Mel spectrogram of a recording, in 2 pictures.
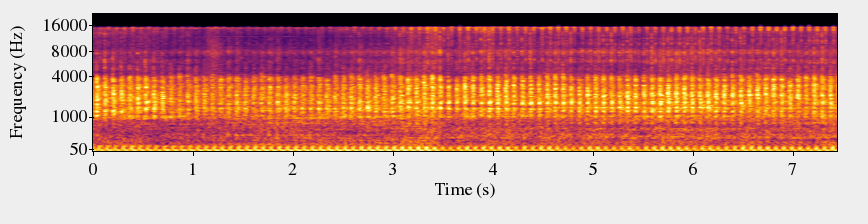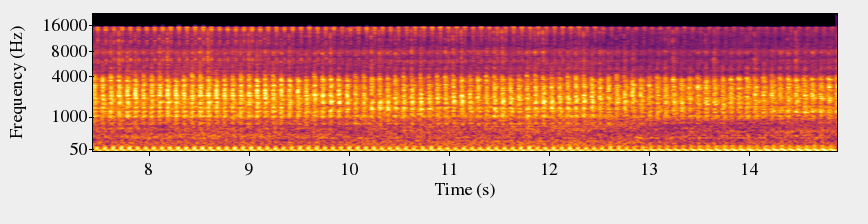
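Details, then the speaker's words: Honda Vario 125 FI scooter after an engine teardown for a leaking radiator and a +1.00 mm oversize piston: rough, quick metallic ticking about twice a second at idle, louder when the throttle is released below ~2000 rpm; connecting rod suspected although it had no play. "Seperti apa ya suaranya, ciri-ciri stang piston kena meskipun tidak kocak ya."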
